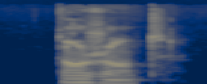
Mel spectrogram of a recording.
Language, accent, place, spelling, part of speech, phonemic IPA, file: French, France, Lyon, tangente, noun, /tɑ̃.ʒɑ̃t/, LL-Q150 (fra)-tangente.wav
- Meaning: 1. tangent (trigonometric function) 2. tangent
